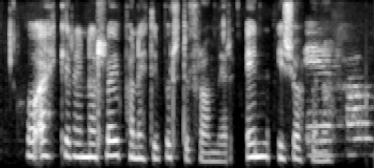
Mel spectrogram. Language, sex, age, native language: Icelandic, female, 30-39, Icelandic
